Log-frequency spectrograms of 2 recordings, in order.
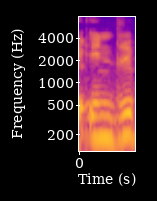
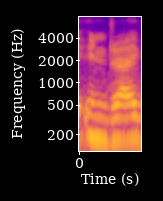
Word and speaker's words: inDrive: तो देखिए इन ड्राइव ही है, इन ड्रिव बोल रहा है।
